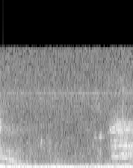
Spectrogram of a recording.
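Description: Quiet room tone in a hall with a faint low hum, and a brief faint high-pitched sound near the end.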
